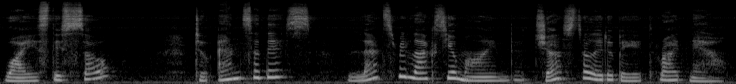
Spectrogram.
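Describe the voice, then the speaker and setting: Guiding a sleep meditation, a woman speaks slowly in a gentle, breathy voice whose tone is mellow and dark. Her intonation rises and falls with liveliness, and her instructions stay soothing, measured, and soft.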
